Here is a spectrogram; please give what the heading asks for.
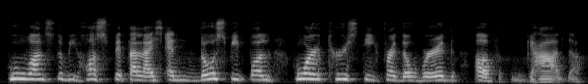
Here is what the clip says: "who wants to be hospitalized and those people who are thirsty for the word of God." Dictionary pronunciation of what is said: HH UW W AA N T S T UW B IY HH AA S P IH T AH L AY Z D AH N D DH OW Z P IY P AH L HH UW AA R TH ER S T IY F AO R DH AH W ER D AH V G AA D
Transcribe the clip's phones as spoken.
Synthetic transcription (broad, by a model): HH UW W AA N T S T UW B IY HH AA S P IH T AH L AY S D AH N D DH OW S P IY P AH L HH UW AA R T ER S T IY F AO R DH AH W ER D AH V G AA D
